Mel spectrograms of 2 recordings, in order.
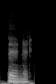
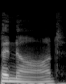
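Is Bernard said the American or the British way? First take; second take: British; American. First: The name is said the British way. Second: The name is said the American way. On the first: The speaker calls it right. "Bernard is Bernard Cribbins" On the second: The speaker calls it wrong. "if anybody's from the States or from Canada and thinking it's said like that"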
